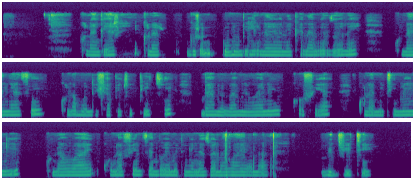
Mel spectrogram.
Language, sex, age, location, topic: Swahili, female, 18-24, Nakuru, finance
